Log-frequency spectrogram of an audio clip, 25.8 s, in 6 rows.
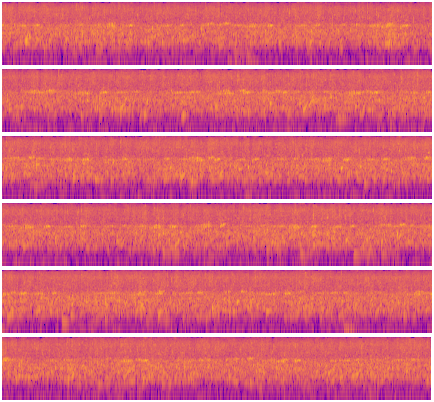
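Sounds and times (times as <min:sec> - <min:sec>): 
babbling stream water: 0:00.0 - 0:25.7
frogs croaking: 0:00.0 - 0:25.7.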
